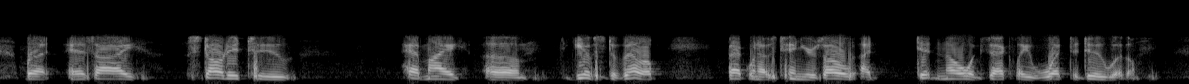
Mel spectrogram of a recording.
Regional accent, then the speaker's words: Louisville, Kentucky, United States; I'm from Louisville, Kentucky. I'm calling from Louisville, Kentucky.

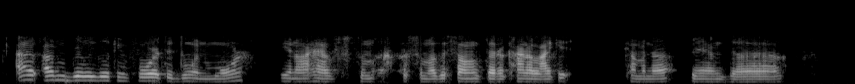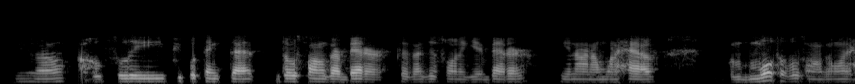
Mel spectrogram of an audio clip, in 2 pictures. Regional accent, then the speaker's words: West Coast, United States; I grew up on the West Coast. And on the West Coast, when I was young, I kind of traveled along the whole West Coast with a group.

